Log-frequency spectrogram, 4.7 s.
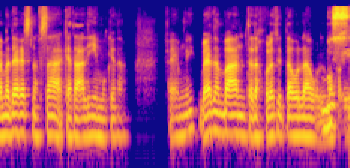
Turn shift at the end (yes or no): yes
